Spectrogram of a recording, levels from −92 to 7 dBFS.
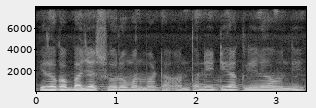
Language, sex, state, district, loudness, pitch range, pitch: Telugu, male, Andhra Pradesh, Sri Satya Sai, -16 LUFS, 115-120 Hz, 115 Hz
